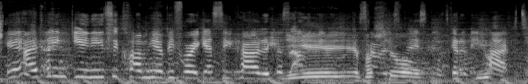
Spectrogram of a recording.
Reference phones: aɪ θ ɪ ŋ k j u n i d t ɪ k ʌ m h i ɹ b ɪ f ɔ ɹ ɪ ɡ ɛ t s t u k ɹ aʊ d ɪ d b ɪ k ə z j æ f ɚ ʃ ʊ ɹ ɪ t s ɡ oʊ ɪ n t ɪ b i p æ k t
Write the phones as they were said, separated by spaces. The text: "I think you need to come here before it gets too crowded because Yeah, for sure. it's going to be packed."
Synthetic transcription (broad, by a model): aɪ θ ɪ ŋ k j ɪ n i d t ɪ k ʌ m h i ɹ b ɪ f ɔ ɹ ɪ ɡ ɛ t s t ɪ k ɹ aʊ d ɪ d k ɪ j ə j æ f ɚ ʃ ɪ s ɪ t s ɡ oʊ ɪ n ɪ b i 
